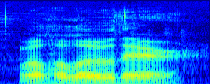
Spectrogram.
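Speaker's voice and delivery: put-on older woman's voice. Narrating a game, voicing someone who answers a hail over audio, older woman's voice. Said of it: "This seems to be an older woman's voice".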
